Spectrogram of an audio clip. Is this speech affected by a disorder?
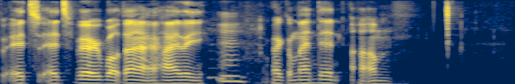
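Yes: ALS; ALS diagnosed at 35, followed by ALS team at Nova, PEG feeding tube, needs assisted toilet transfers.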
